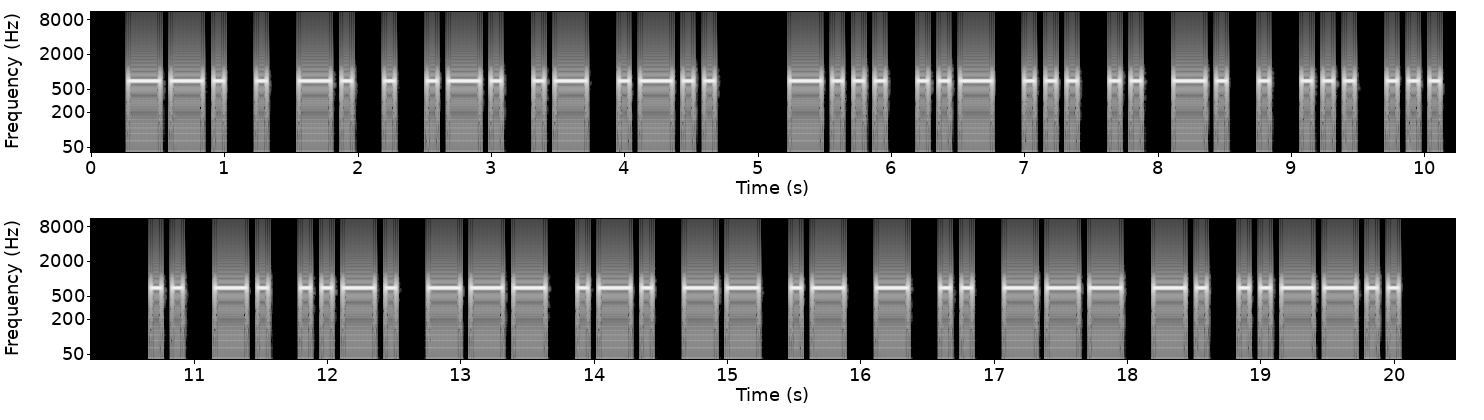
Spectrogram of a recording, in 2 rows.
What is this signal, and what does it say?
Morse code, heard as a keyed tone, about 16 wpm, 700 Hz. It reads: GENERAL BUSINESS INFORMATION?
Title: Sentences from Top 1000 Words - Review Part 3 - 15wpm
